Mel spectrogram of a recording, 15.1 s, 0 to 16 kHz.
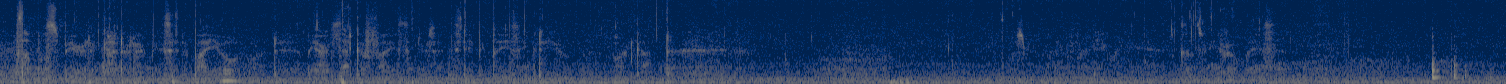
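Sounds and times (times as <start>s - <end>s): man whispering: 0.0s - 7.4s, 10.0s - 13.0s.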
